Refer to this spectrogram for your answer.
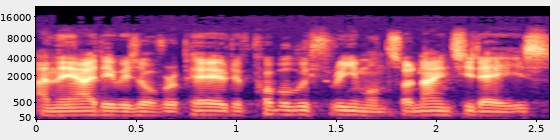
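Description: A man with a fairly low, bright, sharp voice talks at a very fast pace over a quiet background. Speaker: sales coach. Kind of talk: podcast interview. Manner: animated.

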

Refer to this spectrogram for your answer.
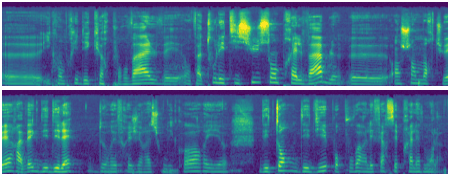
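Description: A woman speaks with a very deep, low pitch. Her intonation is fairly even and her pace is moderate. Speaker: emergency physician. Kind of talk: interview. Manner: halting.

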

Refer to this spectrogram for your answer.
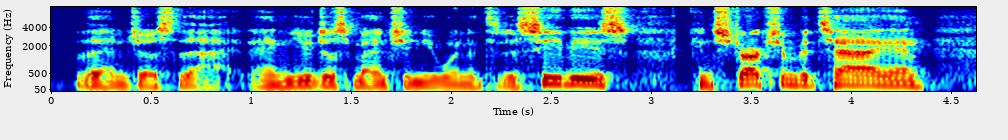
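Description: A man with a New Jersey accent speaks at a moderate pace, his pitch rising and falling in an ordinary way. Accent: New Jersey American. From New Jersey, Bridgewater. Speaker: podcast host. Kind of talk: interview.

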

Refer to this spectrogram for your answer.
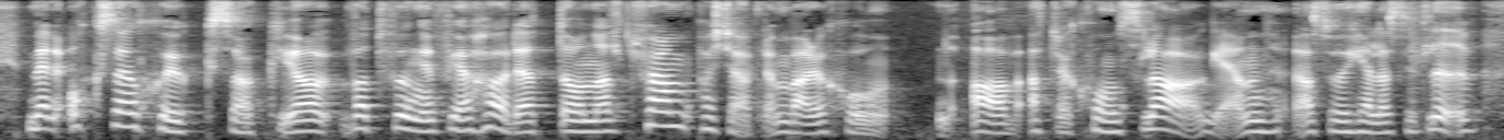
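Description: A woman with a fairly low pitch, ordinary pitch variation and a moderate pace, with noticeable background noise. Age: 30s. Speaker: witch and astrology reader. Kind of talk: astrology reading; casual chat.

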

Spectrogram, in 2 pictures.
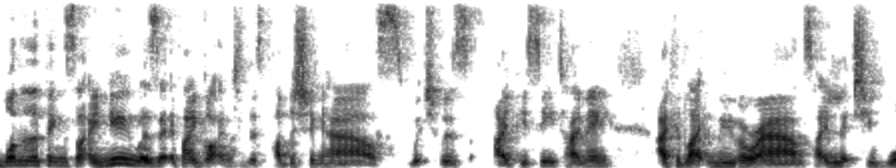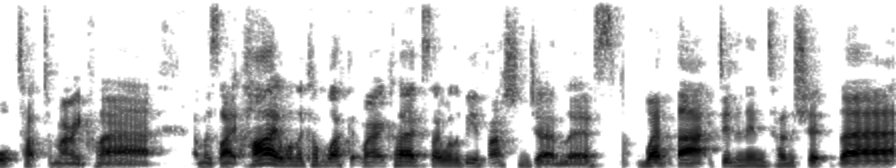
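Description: A man talks at a very fast pace. His pitch is medium, with ordinary pitch variation. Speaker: magazine entertainment editor. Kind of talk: casual chat.

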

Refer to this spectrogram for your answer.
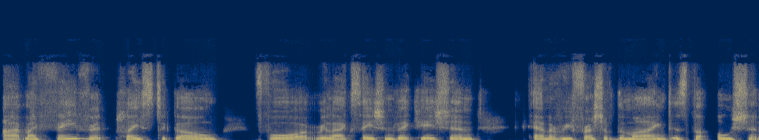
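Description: A woman with a very deep, low pitch speaks at a fairly slow pace, with ordinary pitch variation and very even loudness. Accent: American. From US East Coast. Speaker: leadership consultant and psychologist. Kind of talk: interview.

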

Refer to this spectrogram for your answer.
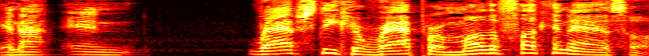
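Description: A man with an American accent talks at a moderate pace with ordinary pitch variation. He has an unremarkable speaking voice. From Phoenix, Arizona. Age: 40s. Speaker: broadcaster and former rapper. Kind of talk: casual chat. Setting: studio.

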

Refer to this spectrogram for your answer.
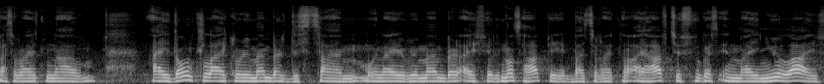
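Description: A man with a fairly high pitch talks at a moderate pace in a monotone, flat intonation. Noticeable background noise is present. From Morocco, Fez. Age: 20s. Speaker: homeless youth interviewee. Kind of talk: interview testimony. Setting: at home. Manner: halting.

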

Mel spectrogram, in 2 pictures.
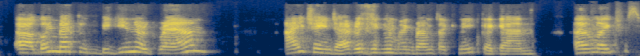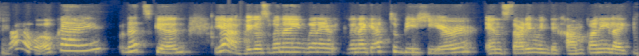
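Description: A high-pitched woman with an Italian accent, lively intonation and a moderate pace. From Italy, Palermo. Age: 20s. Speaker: dancer. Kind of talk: casual chat.

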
